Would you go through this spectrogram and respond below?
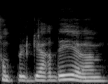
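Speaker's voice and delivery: usual speaking voice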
